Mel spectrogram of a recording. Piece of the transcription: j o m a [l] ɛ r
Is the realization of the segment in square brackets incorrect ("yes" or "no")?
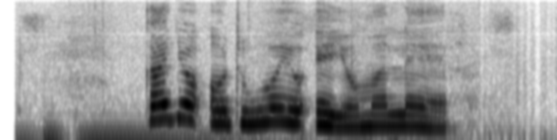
no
